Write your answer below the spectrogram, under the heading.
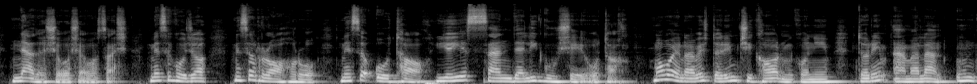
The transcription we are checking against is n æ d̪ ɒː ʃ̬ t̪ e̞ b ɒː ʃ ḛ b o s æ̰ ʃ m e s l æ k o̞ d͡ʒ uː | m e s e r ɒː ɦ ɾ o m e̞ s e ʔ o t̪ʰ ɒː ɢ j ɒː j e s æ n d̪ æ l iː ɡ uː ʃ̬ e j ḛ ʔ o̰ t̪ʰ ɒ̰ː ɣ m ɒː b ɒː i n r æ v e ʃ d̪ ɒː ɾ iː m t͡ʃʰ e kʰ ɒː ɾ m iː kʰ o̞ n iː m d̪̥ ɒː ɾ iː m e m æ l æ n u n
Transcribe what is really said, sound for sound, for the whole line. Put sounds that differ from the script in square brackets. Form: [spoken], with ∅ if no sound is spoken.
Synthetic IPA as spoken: n æ d̪ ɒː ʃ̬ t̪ e̞ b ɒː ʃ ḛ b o s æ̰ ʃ m e s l [e] k o̞ d͡ʒ [ɒː] | m e s e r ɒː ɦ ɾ o m e̞ s e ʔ o t̪ʰ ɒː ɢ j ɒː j e s æ n d̪ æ l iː ɡ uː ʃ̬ e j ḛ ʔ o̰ t̪ʰ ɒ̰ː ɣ m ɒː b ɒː i n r æ v e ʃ d̪ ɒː ɾ iː m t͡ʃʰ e kʰ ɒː ɾ m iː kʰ o̞ n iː m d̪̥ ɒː ɾ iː m [æ] m æ l æ n u n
